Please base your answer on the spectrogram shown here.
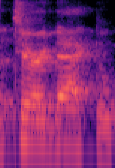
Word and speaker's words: pterodactyl: a pterodactyl p m why can't you hear a pterodactyl P why because the p is silent 988 if you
